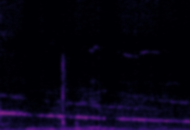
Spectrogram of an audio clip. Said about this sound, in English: And somebody's having issues there in Southern California, it sounds like. Oh, did you hear the siren?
